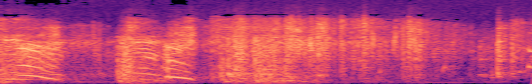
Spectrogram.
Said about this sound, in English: The whole lock came right off. I guess the door was rotten.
